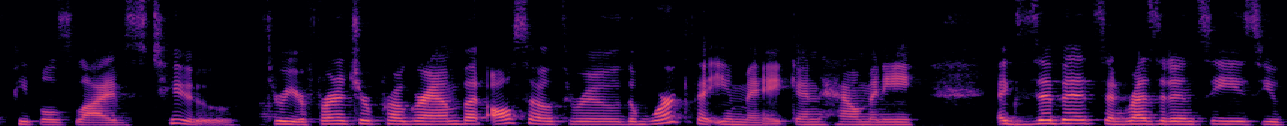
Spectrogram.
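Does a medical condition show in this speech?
No.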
